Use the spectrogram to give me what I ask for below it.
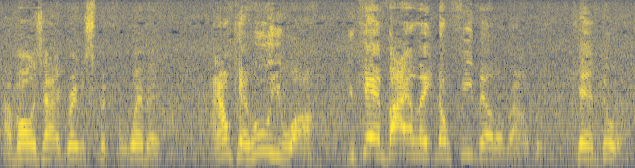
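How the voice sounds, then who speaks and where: A man's voice: lively intonation, brisk. A middle-aged man from Jersey City, telling his life story in a casual vlog monologue, full of street slang and repetition. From Jersey City, New Jersey. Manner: streetwise slang, repeats himself for emphasis. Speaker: vlogger and preacher. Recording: loud rumbling noise behind voice.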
